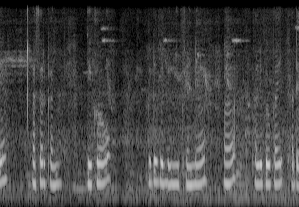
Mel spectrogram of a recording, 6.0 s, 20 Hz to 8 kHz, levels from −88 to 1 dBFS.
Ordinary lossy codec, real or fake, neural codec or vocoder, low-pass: none; fake; vocoder, 44.1 kHz, 128 mel bands every 512 samples, BigVGAN v2; 7.2 kHz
